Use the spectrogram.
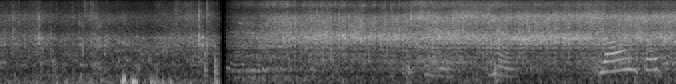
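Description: Water is poured into sizzling duck meat curry being dry-fried at an outdoor family picnic, producing a sharp splash and then a loud, steady hiss that continues to the end while voices murmur faintly.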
